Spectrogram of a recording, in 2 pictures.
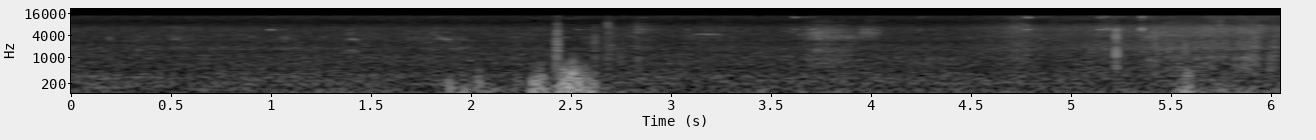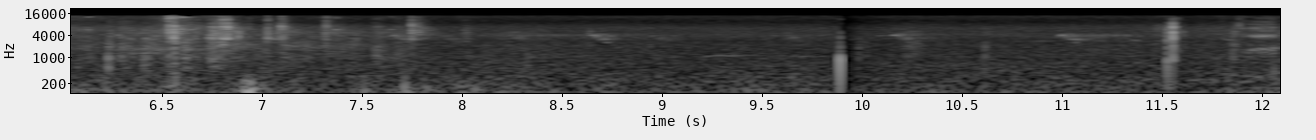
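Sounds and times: claws clicking and scraping on stone: 5.1s - 8.0s.

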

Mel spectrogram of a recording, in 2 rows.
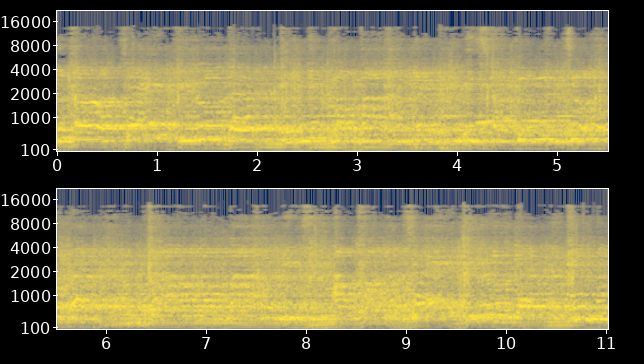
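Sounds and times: live pop concert music with singing: 0.0s - 11.0s.

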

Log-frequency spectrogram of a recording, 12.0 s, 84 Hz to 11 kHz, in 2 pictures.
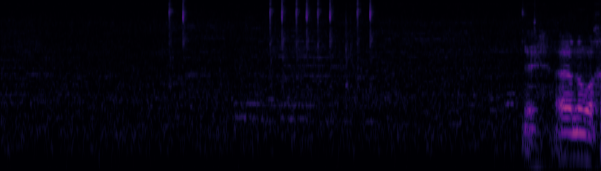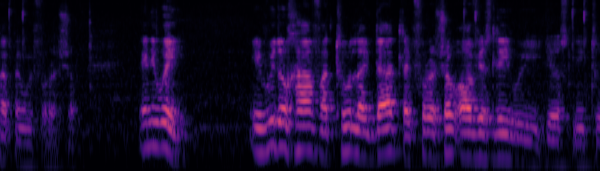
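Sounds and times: low steady hum: 0.0s - 12.0s
keyboard typing: 1.7s - 2.0s, 2.7s - 3.8s, 6.0s - 6.4s.

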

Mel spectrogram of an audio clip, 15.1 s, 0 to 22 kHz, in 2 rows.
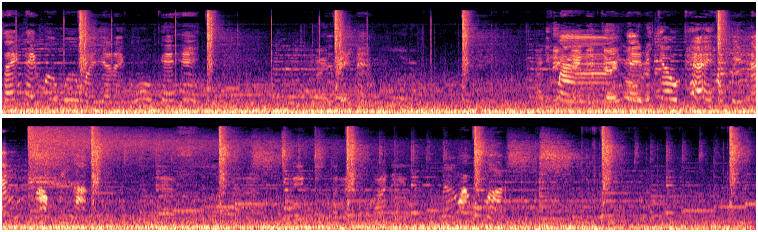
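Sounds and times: car road rumble from inside: 0.0s - 15.0s
music with singing voice: 0.0s - 15.0s.

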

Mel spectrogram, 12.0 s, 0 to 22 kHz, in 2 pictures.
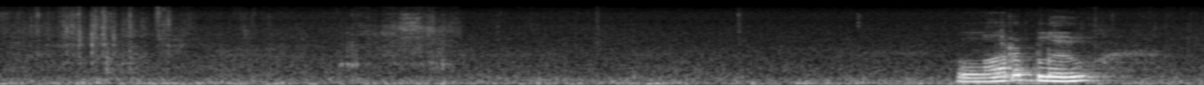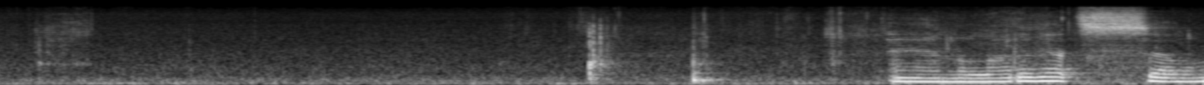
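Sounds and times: faint low room hum: 0.0s - 12.0s.

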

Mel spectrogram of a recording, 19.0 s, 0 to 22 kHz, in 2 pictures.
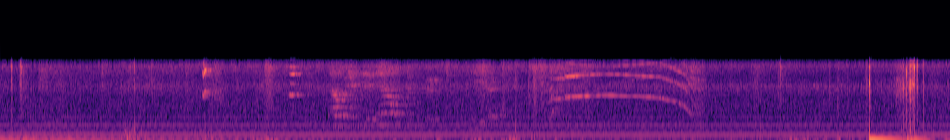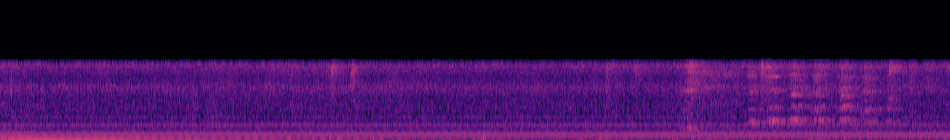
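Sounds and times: steady low hum: 0.0s - 19.0s
high drawn-out animal call: 5.5s - 7.0s.

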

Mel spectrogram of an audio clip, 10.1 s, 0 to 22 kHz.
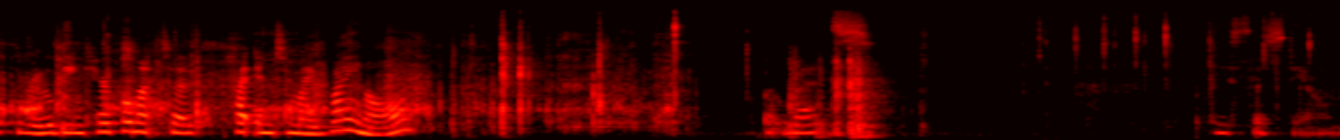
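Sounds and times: plastic sheet crinkling: 7.0s - 9.6s.

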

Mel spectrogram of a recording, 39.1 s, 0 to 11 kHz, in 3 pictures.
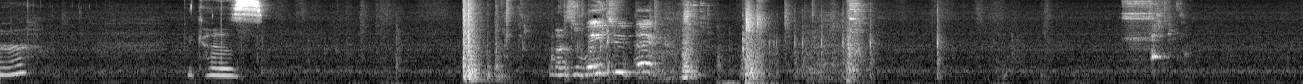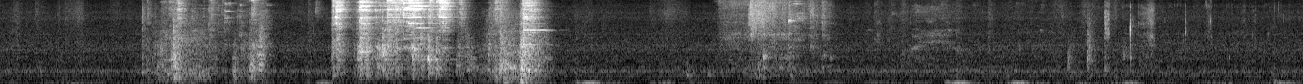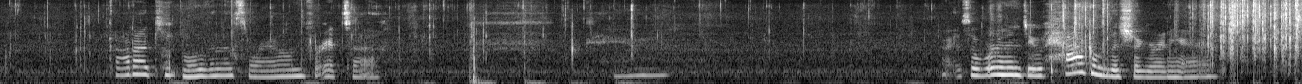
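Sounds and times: dishes clinking: 16.4s - 18.6s.

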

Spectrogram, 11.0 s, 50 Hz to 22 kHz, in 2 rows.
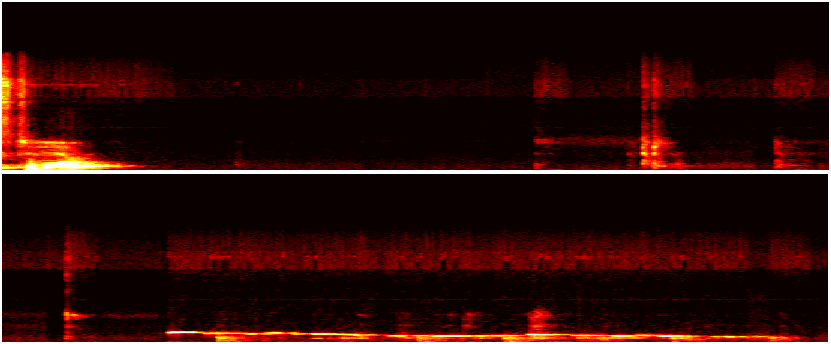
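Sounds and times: person whistling a tune: 6.6s - 11.0s.

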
